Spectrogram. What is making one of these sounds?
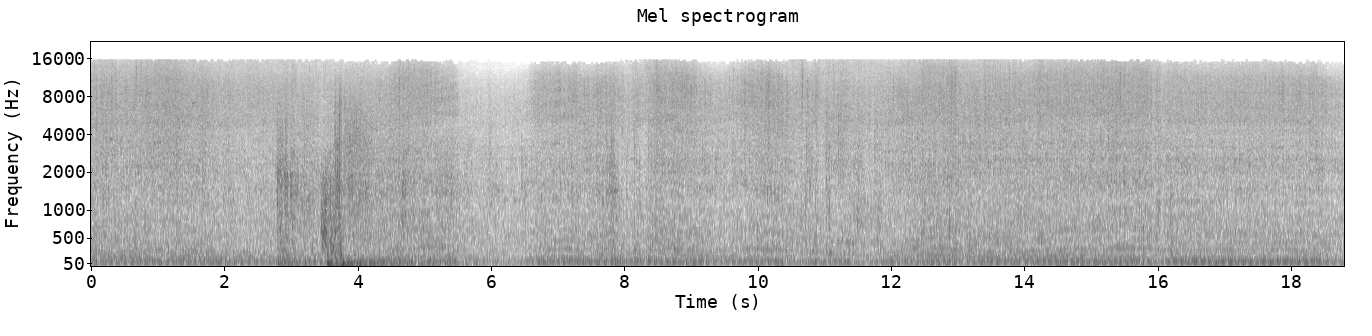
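A heavy tank engine rumbles and roars steadily.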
